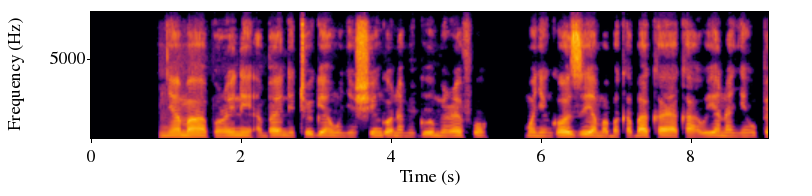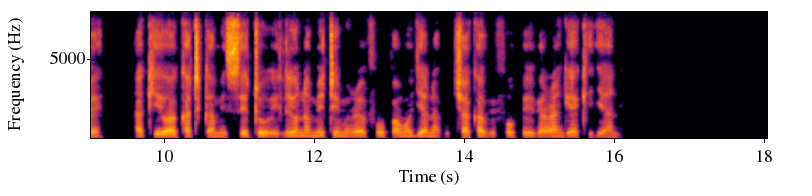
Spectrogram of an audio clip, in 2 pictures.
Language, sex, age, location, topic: Swahili, male, 18-24, Dar es Salaam, agriculture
